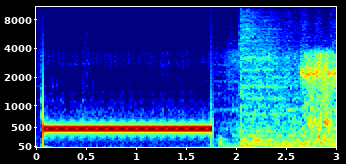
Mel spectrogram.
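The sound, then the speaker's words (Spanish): A telephone dial tone sounds as a loud, steady single-pitched hum for nearly two seconds, then cuts off abruptly into a muffled, crackly line noise. “Le va a llamar el lobo, no haga ruido, por favor.”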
